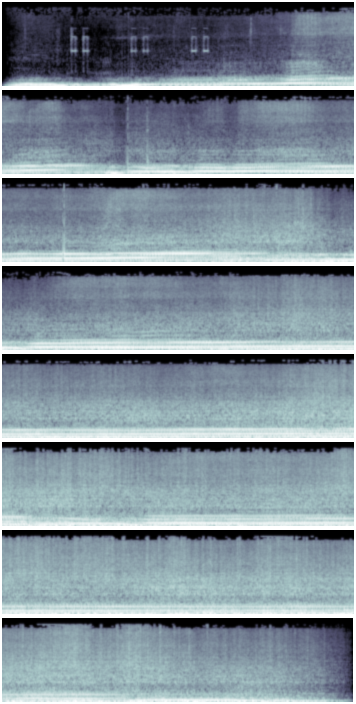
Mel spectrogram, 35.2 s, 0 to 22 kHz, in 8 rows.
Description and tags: Sound of a Mustang GT500. Recorded on the Roland R4 PRO with Sennheiser MKH60.
car, drive, engine, fast, GT500, mkh60, mustang, passing-by, starting, stopping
